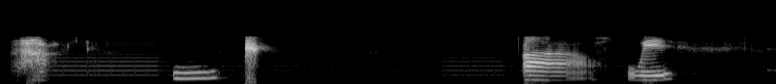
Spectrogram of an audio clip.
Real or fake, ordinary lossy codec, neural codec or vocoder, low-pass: real; none; none; 3.6 kHz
